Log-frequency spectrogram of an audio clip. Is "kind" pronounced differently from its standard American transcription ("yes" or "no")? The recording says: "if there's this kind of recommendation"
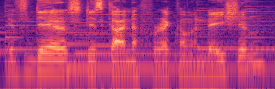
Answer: no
